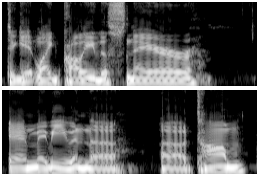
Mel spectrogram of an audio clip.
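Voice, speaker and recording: A man hosting a casual podcast, speaking haltingly with many "you know" and "I mean" fillers. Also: lowish voice, fairly even intonation, clean tone, dry recording. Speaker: podcast host.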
